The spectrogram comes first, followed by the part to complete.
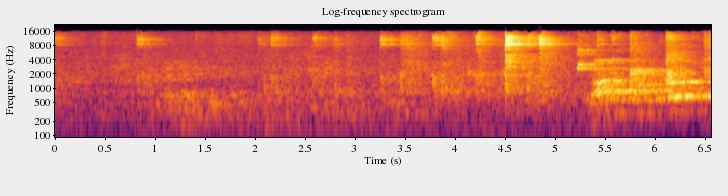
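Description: Table tennis rally: the plastic ball clicking sharply off the bats and table several times at uneven intervals. A loud voice calls out near the end.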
